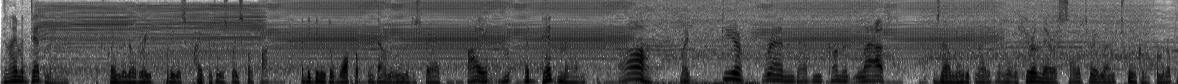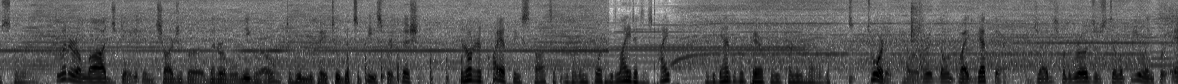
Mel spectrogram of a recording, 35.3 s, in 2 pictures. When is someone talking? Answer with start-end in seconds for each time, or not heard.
0.0-13.3, 14.0-35.3.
